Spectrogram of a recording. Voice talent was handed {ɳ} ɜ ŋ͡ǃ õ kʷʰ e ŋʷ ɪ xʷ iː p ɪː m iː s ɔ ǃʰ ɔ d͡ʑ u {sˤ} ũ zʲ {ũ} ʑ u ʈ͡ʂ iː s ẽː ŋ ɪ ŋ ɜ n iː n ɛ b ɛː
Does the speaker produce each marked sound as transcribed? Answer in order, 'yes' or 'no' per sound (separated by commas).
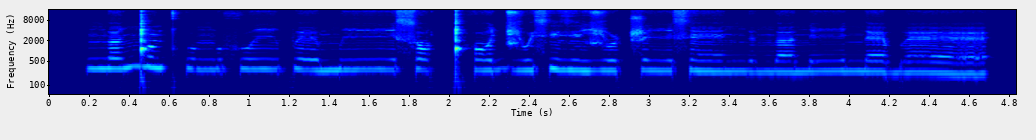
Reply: no, no, yes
